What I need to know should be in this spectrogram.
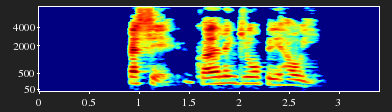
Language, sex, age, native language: Icelandic, male, 30-39, Icelandic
